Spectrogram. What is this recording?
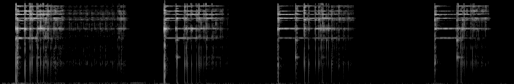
Metal coin dropped in to porcelain bowl. Close mic. Studio.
